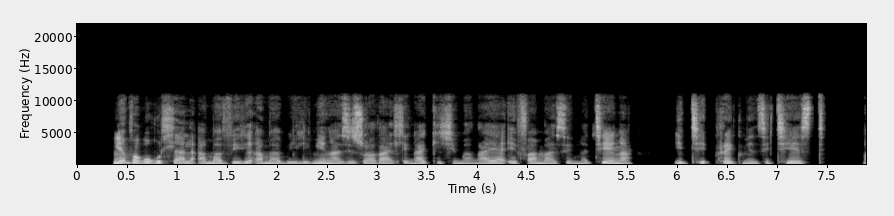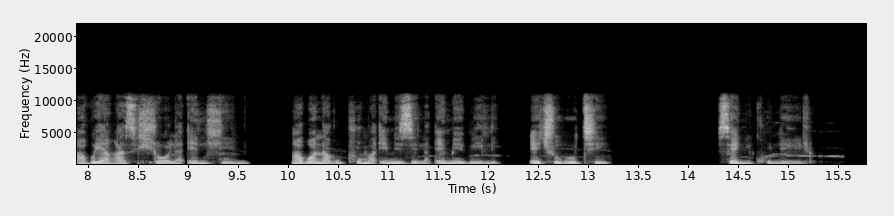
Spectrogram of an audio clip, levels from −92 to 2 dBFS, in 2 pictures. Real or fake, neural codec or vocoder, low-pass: real; none; 10.8 kHz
